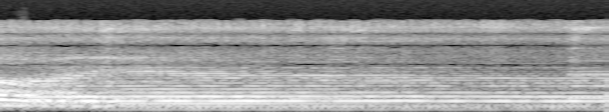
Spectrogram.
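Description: Worship band music: voices hold a note that slides down and fades about half a second in, leaving a steady sustained chord from the band, with acoustic guitar.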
